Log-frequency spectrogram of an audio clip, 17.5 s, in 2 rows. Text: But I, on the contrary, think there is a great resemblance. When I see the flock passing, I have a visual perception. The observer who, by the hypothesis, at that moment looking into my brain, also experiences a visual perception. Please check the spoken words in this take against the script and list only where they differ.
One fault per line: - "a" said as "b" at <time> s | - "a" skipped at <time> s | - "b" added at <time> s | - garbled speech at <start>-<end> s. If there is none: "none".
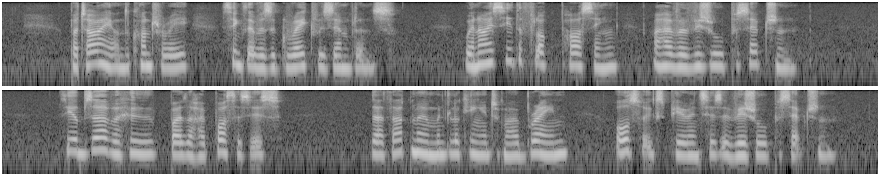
none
